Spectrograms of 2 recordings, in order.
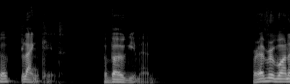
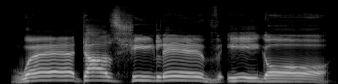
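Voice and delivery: slow, high otherworldly command; granddad's voice; 7 semitones higher, 4 dB louder, much slower than usual. Acted. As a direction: borrow Death's commanding voice. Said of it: "you don't try your granddad's voice on me".

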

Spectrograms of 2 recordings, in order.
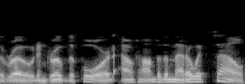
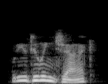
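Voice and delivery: sudden question; 7 semitones higher, 4 dB louder than usual. A narrator's reading. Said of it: "said suddenly in his ear".

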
